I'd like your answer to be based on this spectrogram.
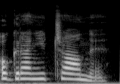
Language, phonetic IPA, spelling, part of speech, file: Polish, [ˌɔɡrãɲiˈt͡ʃɔ̃nɨ], ograniczony, adjective / verb, Pl-ograniczony.ogg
